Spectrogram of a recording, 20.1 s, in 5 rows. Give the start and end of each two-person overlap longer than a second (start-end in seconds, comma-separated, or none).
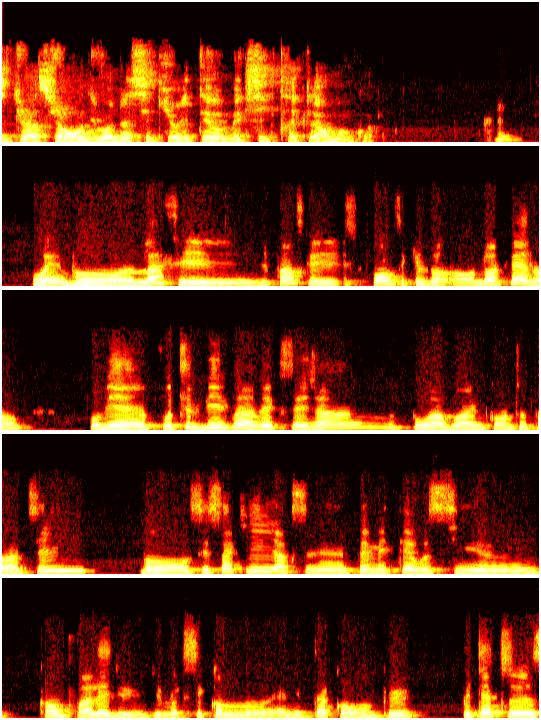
none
